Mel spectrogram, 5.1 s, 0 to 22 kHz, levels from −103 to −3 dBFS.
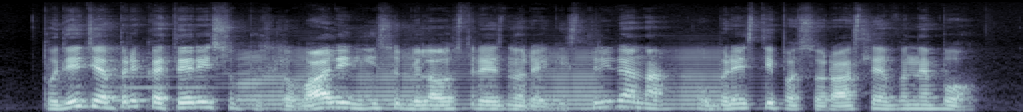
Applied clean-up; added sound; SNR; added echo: neural mask model RNNoise.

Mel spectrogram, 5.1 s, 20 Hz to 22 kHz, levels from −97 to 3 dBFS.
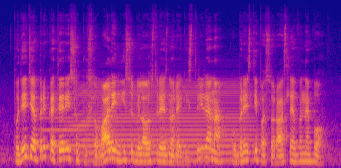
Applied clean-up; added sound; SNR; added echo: none; Wind instrument, woodwind instrument; 11 dB; none.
